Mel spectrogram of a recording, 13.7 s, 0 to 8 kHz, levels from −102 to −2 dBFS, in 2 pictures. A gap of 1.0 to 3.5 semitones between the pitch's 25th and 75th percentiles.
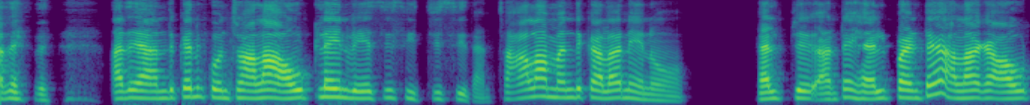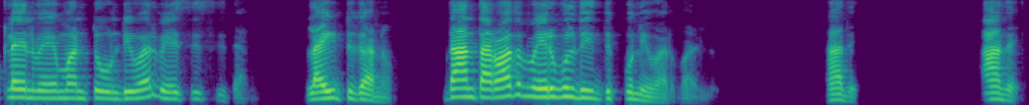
Yes: average, 3.1 semitones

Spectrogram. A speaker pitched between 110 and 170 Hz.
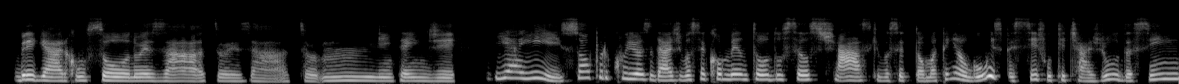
No: medium, 185 Hz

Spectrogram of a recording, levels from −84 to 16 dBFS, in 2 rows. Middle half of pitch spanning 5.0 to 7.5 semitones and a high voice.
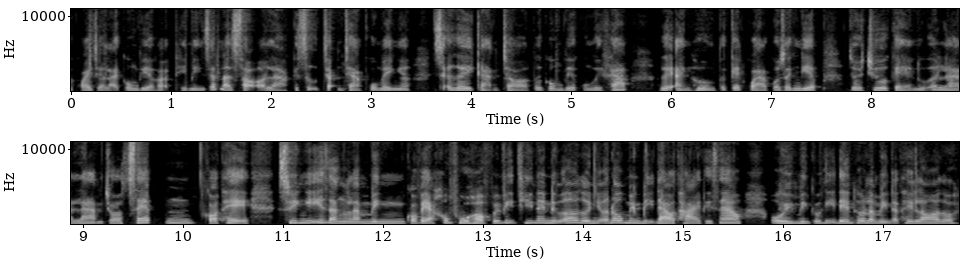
No: average, 4.5 semitones; high, 210 Hz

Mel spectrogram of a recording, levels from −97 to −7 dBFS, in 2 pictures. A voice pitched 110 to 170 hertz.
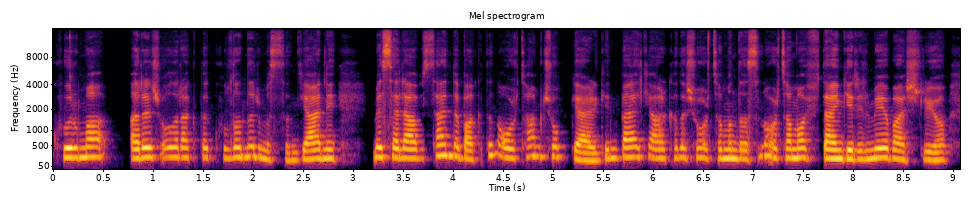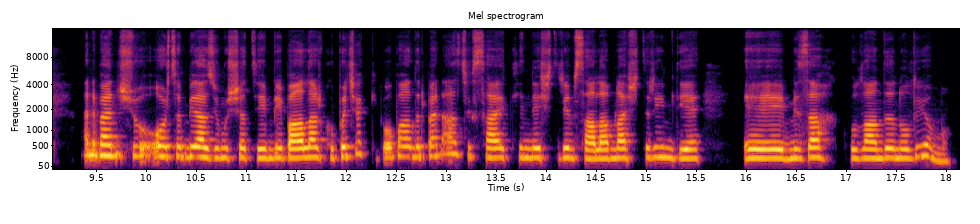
No: high, 215 Hz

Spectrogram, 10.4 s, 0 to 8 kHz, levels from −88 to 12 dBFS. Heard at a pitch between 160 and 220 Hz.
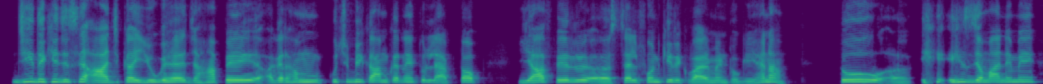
Yes: high, 190 Hz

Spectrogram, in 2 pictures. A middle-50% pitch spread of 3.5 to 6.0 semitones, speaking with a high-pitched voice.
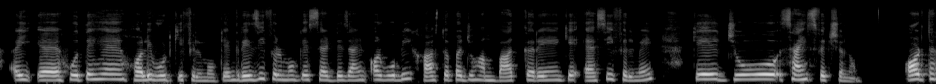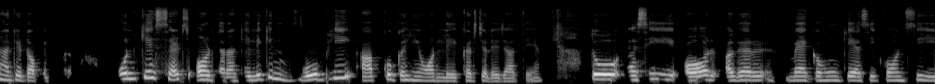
No: average, 2.9 semitones; high, 200 Hz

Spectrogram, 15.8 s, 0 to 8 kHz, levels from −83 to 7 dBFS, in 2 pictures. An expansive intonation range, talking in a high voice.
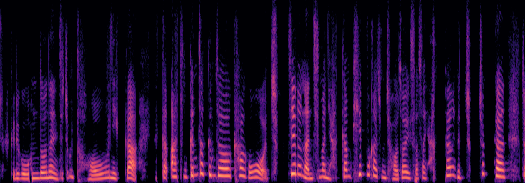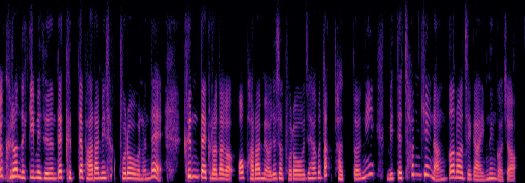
Yes: wide, 6.3 semitones; high, 235 Hz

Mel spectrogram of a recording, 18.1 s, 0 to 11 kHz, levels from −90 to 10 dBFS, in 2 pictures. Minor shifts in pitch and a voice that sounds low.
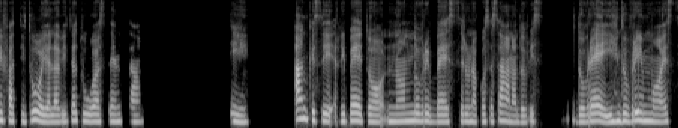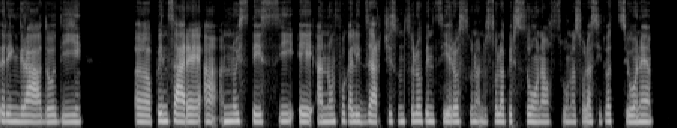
No: narrow, 1.3 semitones; medium, 185 Hz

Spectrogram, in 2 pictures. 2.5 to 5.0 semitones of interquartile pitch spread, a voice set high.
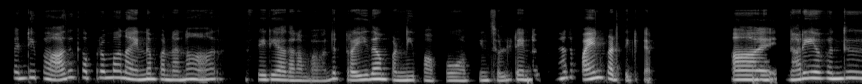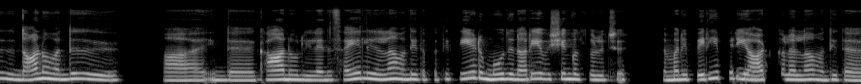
Yes: average, 3.9 semitones; high, 225 Hz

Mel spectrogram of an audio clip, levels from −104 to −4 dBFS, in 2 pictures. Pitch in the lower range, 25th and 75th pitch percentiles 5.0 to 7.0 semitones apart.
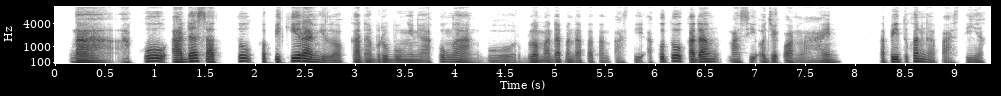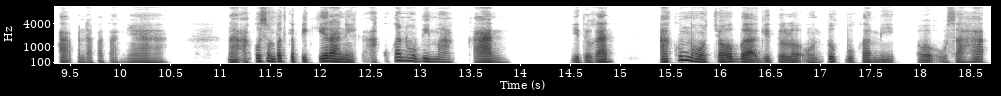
Yes: low, 110 Hz; wide, 5.6 semitones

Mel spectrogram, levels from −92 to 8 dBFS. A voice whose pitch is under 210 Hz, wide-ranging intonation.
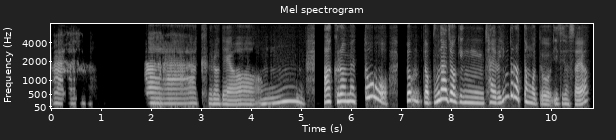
Yes: high, 190 Hz; wide, 6.7 semitones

